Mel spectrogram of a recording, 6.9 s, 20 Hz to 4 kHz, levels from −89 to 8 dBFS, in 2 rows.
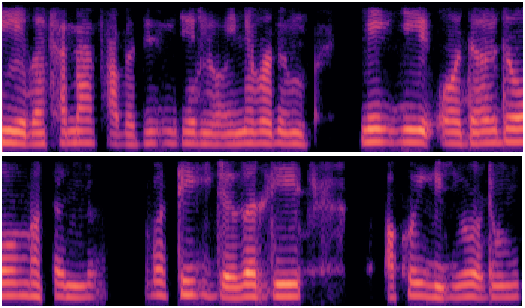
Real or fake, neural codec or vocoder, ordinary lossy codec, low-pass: fake; codec, 16 kHz, 2 kbps, FreqCodec, larger model; none; 3.6 kHz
